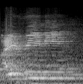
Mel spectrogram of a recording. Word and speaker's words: Ireenie: You know, Ireenie, Houdini, you know, it rhymes.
